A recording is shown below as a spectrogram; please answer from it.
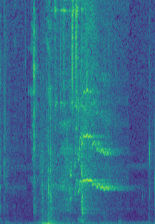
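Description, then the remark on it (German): An apartment door being eased open quietly in the dark during a break-in, a soft low thud of the latch followed by a drawn-out, thin creak that fades away, with no voices. “Die Tür ist ja echt ein Kinderspiel. Leise.”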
